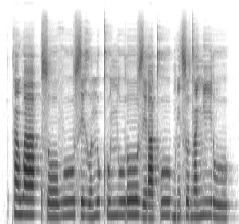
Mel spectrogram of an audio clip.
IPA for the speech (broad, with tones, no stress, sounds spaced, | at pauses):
k ã˦ w a˦ | s oː˨ v uː˨˦ s ɪ˨˦ ɣ ʊ˨ n u˦ kʼ u˦ ɲ uː˦ ɾ oː˦ z ɪ˨ ɾ a˨ kʼ uː˦ b ĩ˨ s ʊ˦ d ã˦ ɲ iː˦ ɾ uː˨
